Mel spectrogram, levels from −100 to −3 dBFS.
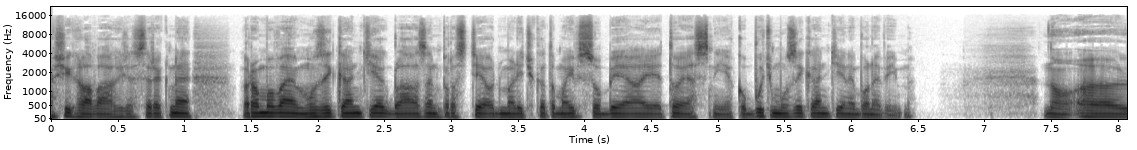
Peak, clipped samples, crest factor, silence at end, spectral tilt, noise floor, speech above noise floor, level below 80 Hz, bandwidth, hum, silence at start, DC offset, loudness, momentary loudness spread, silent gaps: -2 dBFS; under 0.1%; 18 dB; 0 s; -6 dB/octave; -55 dBFS; 36 dB; -54 dBFS; 15 kHz; none; 0 s; under 0.1%; -20 LUFS; 9 LU; none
